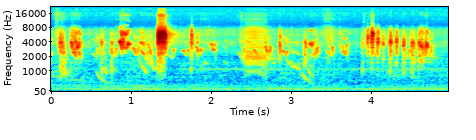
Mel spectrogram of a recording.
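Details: Busy warbling chatter from Australian parrots: rapid chirps, sliding whistles and a sharp squeaky burst, with a low continuous hum underneath.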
